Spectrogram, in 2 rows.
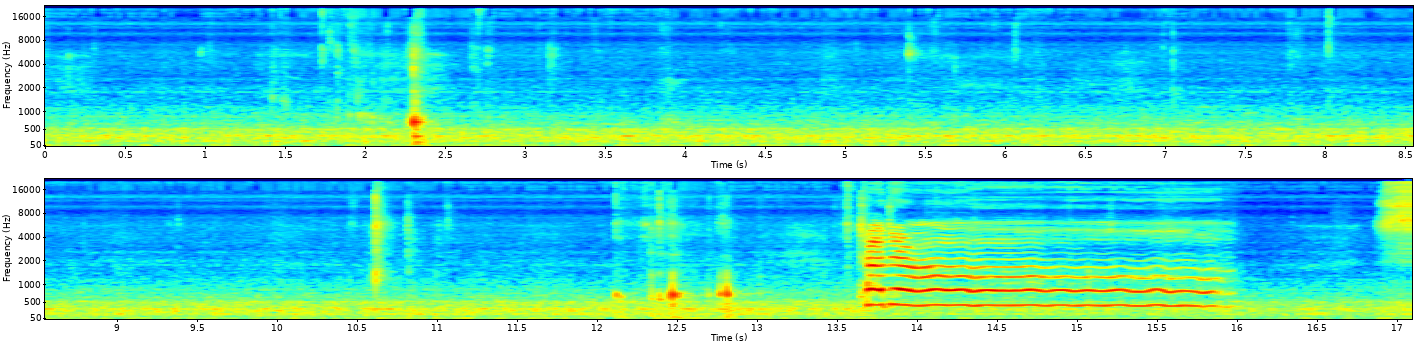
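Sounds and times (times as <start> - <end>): girl singing a held note: 13.7 - 16.1.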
